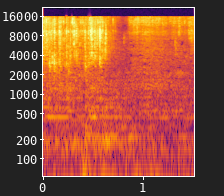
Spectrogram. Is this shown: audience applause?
no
